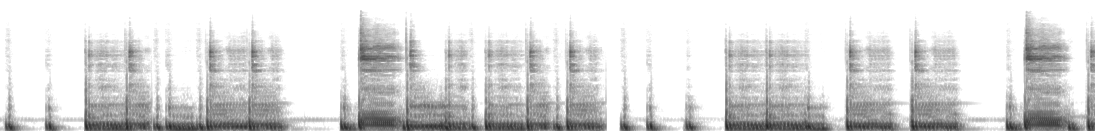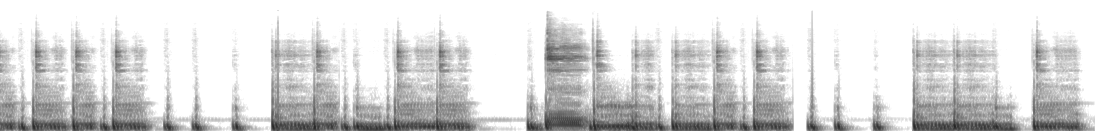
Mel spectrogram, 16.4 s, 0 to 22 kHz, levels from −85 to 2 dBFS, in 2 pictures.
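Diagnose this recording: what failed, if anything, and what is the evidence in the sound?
Overlapping chunks at the buffer stage: the audio was handled in 4.0-second blocks, and each block began about 6.5 ms before the previous one finished, so that sliver plays twice at every join. The evidence is a brief click or stutter at 2.29, 6.30, 10.31 and 14.31 s, spaced about 4.0 s apart. That regular spacing points to a fixed chunk boundary rather than a random dropout.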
